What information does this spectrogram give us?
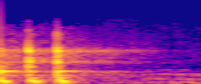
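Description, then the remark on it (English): Two quick, solid knocks on a door, fairly loud, each with a short hollow ring that fades into quiet afterward. “Then a week or two later, I hear this at the door.”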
